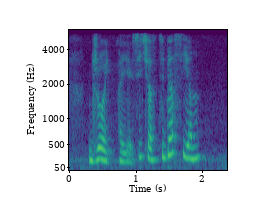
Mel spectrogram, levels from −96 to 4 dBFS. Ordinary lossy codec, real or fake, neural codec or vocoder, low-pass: none; fake; vocoder, 22.05 kHz, 80 mel bands, WaveNeXt; 5.4 kHz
